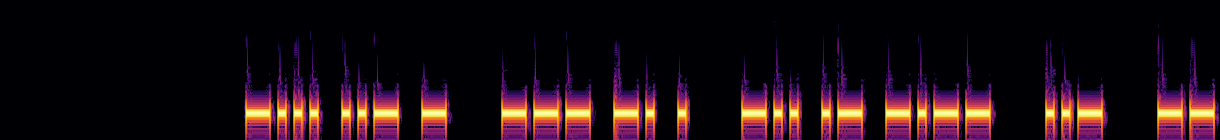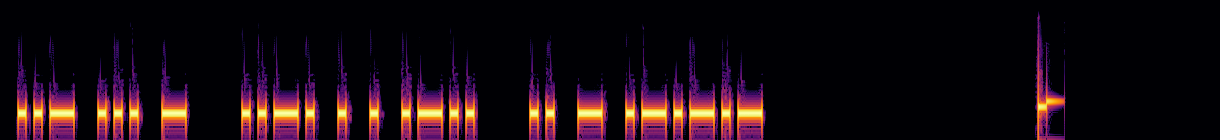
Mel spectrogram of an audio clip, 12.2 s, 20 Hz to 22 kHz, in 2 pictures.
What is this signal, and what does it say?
Morse code, heard as a keyed tone, about 30 wpm, 700 Hz. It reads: BUT ONE DAY U MUST FEEL IT.
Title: Sentences from Top 400 Words and Abbreviations 30wpm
